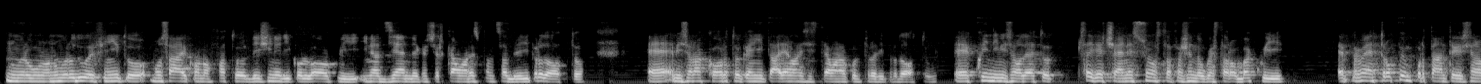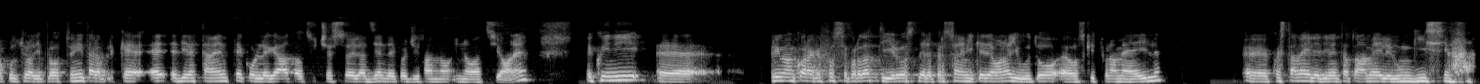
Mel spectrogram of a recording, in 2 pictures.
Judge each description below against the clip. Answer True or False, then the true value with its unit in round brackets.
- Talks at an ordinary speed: False (205 wpm)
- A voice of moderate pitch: True (145 Hz)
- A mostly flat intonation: True (2.1 semitones)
